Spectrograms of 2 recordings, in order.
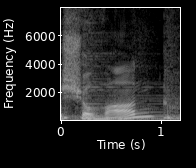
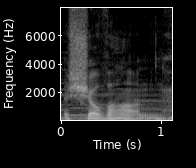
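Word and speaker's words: Siobhan: was Deku Lily, that your name is actually pronounced Chauvin. I looked up a few pronunciation guides for it, and yes, it is Irish in origin, and it's Chauvin.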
